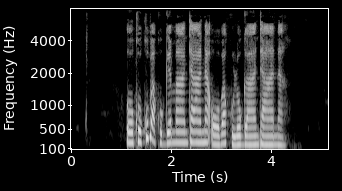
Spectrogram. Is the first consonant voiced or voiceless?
voiceless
